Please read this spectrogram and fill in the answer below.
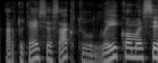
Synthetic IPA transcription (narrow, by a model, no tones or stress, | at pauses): ɐɾt̪uːt̪ʲæɪsʲeːsɑːkt̪ulˠɐɪkoːmɐsʲɪ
